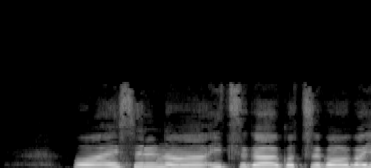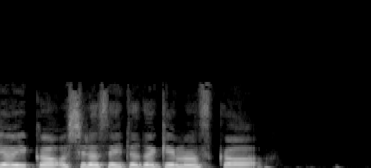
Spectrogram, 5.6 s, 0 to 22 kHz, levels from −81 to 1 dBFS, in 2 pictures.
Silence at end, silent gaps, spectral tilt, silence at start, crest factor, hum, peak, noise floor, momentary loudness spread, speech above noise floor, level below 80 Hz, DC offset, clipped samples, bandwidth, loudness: 0.75 s; none; -3.5 dB/octave; 0.55 s; 14 dB; none; -8 dBFS; -63 dBFS; 6 LU; 42 dB; -60 dBFS; under 0.1%; under 0.1%; 11.5 kHz; -22 LUFS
